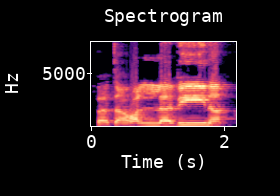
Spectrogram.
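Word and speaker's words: فَتَرَى الَّذِينَ: Fataralladhina. Ra is thick. And after ra you have ya and alif, so we don't pronounce them because they have no signs on them.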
